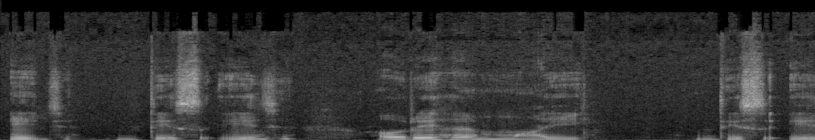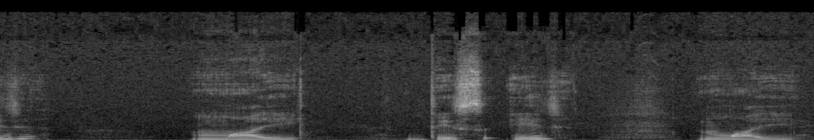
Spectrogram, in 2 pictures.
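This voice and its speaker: A man teaching English phonics, sounding out each letter slowly and repeating every word. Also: mid-range voice, mellow, no room sound. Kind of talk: slow phonics lesson, spelling words aloud.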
